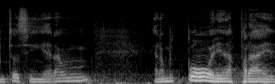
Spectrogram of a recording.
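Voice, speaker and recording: The voice is somewhat breathy and dark, mellow in tone, moving at a very fast pace. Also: man. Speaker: dentist, dental radiologist. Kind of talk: podcast interview. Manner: halting, many restarts.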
